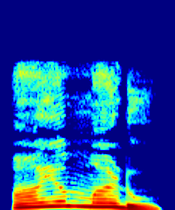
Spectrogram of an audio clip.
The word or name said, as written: ಮುಟ್ಟ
